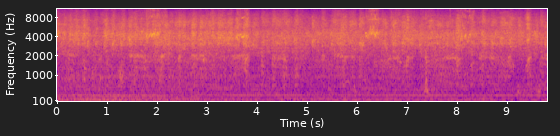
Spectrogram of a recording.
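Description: Short, high bird chirps, one every second or two, over a steady low hum.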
